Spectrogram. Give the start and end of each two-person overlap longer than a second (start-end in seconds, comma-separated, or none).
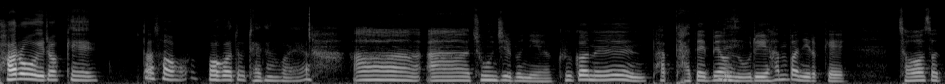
none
